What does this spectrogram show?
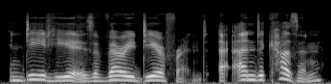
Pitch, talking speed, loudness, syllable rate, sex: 175 Hz, 165 wpm, -17 LUFS, 4.5 syllables/s, female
